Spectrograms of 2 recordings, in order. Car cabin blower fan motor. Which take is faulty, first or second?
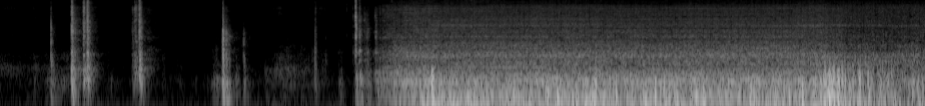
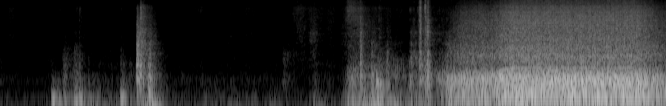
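first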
